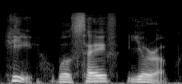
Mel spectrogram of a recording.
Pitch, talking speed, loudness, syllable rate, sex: 120 Hz, 130 wpm, -19 LUFS, 4.1 syllables/s, male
